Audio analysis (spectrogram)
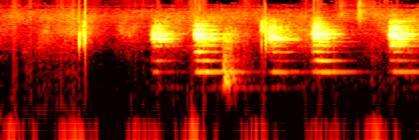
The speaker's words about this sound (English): Add to these nagging thoughts the incessant clanging of that church bell just outside my window.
